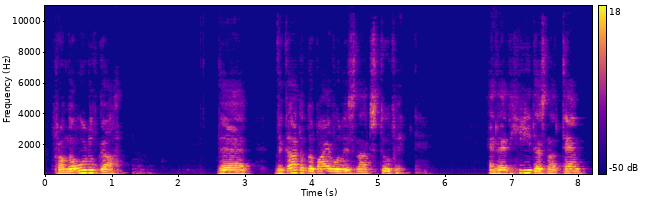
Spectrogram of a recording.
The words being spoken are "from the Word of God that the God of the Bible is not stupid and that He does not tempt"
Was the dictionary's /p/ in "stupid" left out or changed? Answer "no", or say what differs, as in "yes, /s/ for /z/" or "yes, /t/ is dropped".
no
